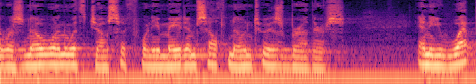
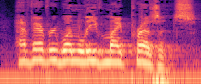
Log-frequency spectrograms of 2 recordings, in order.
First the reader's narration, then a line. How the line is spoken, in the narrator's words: Joseph could no longer control himself before all his attendants, and he cried out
